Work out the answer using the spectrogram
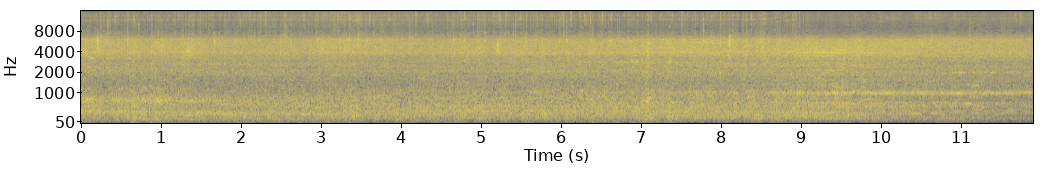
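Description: Indian Railways electric local train running past at speed, a steady rumble of wheels on the rails mixed with the hiss of heavy rain. The sound eases off slightly near the end.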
